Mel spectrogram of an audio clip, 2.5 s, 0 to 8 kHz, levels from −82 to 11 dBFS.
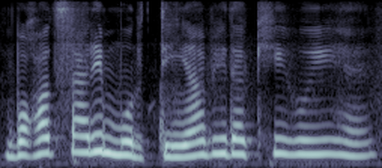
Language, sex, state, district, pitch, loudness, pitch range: Hindi, female, Bihar, West Champaran, 255 Hz, -14 LUFS, 230-265 Hz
